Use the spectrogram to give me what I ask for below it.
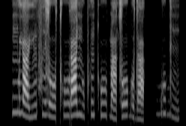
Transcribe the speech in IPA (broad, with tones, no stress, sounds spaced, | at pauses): ɲ ʊ˦ j aː˨ j ĩ˦ f i˦ z oː˨ tʰ uː˦ ɾ aː˦ ɲ u˨ pʰ ĩ˦ kʼ uː˦ ɓ ã˨ t͡s oː˦ ɡʷ e˨ d a˨ | ɡ͡b uː˦ ɡ iː˨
